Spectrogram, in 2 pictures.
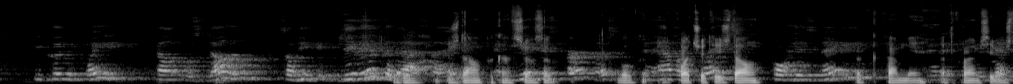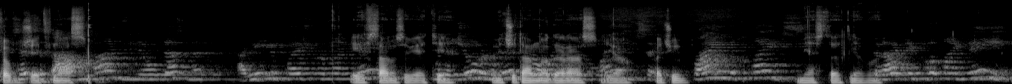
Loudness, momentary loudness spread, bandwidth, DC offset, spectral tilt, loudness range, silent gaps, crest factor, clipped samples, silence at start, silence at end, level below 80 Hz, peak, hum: -28 LUFS; 14 LU; 19 kHz; under 0.1%; -5.5 dB/octave; 6 LU; none; 22 dB; under 0.1%; 0.35 s; 0 s; -48 dBFS; -6 dBFS; none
